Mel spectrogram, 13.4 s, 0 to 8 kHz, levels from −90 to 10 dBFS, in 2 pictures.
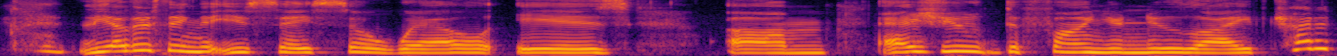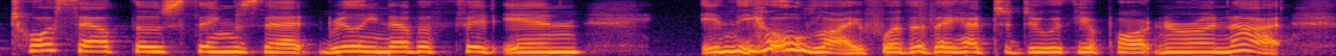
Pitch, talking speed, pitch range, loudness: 235 Hz, 185 wpm, 210-260 Hz, -11 LUFS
